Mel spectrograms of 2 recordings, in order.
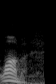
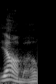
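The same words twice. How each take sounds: First: It begins with an l sound. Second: It begins with a y sound. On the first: This is how English speakers say it. "We pronounce it llama" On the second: This is how Spanish speakers say it. "We just don't pronounce it llama"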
